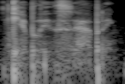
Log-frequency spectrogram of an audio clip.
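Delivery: barely audible, quick whisper; mock-stunned whisper. Podcaster to himself after the mob threat, stunned whisper. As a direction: whisper it under your breath.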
